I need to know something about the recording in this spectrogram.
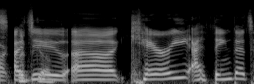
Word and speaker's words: Kyrie: She has it K Y R I E. Sure. I would say Kyrie, but she says it's pronounced like K E R I E.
